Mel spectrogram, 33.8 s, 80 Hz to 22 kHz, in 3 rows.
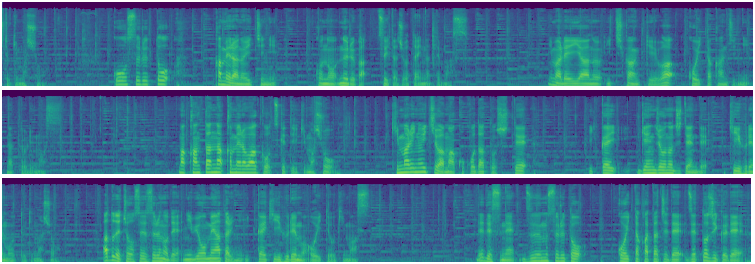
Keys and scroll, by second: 20.0 ctrl+z.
